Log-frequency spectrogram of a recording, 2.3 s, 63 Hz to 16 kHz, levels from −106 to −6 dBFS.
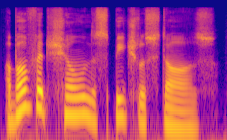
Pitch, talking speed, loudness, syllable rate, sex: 150 Hz, 160 wpm, -21 LUFS, 4.8 syllables/s, male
